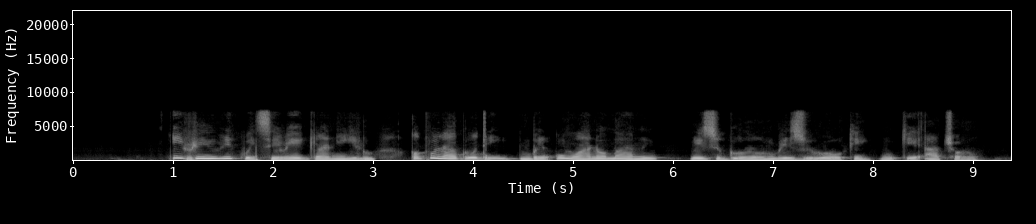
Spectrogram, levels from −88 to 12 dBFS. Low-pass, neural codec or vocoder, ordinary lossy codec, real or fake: 7.2 kHz; codec, 16 kHz, 1 kbps, FreqCodec, larger model; none; fake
